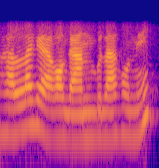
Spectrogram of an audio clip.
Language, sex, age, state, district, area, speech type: Assamese, female, 30-45, Assam, Sivasagar, rural, conversation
